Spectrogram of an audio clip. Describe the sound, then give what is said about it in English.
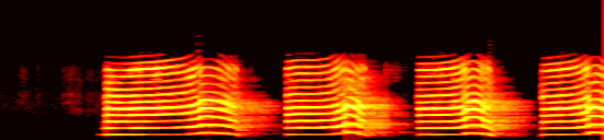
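A peacock call blown on a turkey call: four loud, shrill, nasal squeals in quick succession, each holding a high pitch before bending upward and dropping away. No talking. “So a peacock call would be like this.”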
